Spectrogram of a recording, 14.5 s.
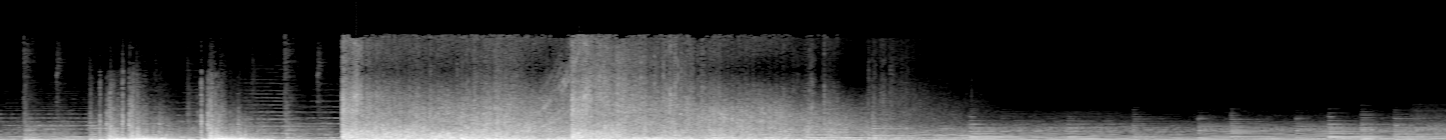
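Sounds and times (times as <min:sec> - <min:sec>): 
heavy artillery fire pounding German defences during an Allied landing in Italy: 0:00.9 - 0:09.1.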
